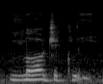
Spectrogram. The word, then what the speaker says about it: logically: I cannot read it logically. No, I will read it logically. Why? Because here I cut letter A from the word. I will get rid of letter A. Why? Because it comes before LLY.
